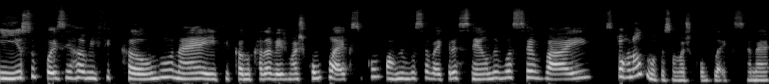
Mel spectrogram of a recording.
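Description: A woman with a high pitch speaks at a moderate pace with hardly any pauses. The sound is dry and close, with no echo. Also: ordinary pitch variation, big swings in loudness. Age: 20s. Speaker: content creator. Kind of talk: casual chat.

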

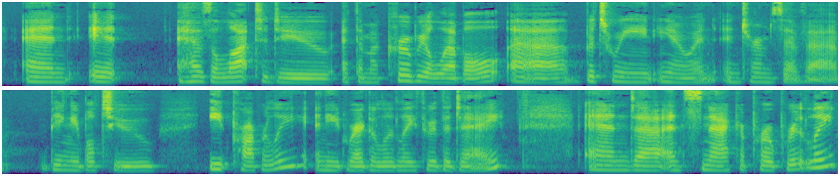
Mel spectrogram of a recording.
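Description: A woman with a very deep, low pitch speaks at a moderate pace with an American accent and ordinary pitch variation, on a very clean recording with a silent background. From US Northeast. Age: 40s. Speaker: workplace strategist and author. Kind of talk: interview.

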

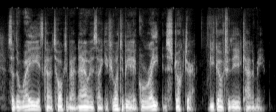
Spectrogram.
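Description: With a Dublin accent, a man talks at a fairly quick pace in a very deep, low voice with a calm tone and a dry, close sound with no echo. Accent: Irish (Dublin). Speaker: breathwork instructor. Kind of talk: casual chat.

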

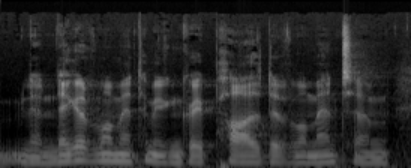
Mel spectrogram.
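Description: A man with an unremarkable speaking voice talks at a fairly quick pace with ordinary pitch variation. The recording is very clean and the background silent. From Canada. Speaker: podcast co-host. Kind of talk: casual chat.

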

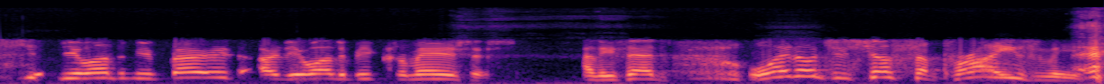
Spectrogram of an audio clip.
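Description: Against noticeable background noise, a man talks at a fairly quick pace, his high-pitched voice full of lively intonation. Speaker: comedian. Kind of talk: casual chat.

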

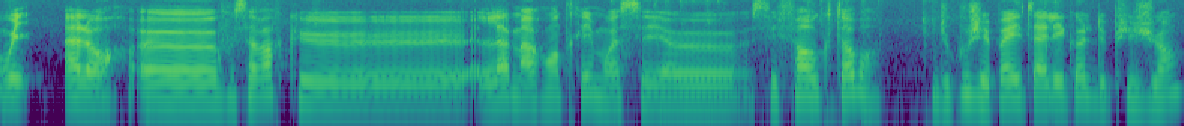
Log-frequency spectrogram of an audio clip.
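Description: Very slowly and in a monotone, flat intonation, a woman speaks at a medium pitch on a very clean recording with a silent background. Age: 20s. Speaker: esports student and streamer. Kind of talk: interview. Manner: casual, slangy with hesitations.

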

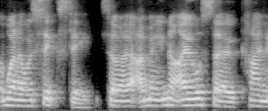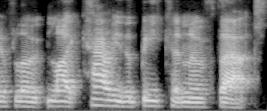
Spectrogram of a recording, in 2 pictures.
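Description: A woman is speaking at a fairly slow pace. Her pitch varies in an ordinary way. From Yorkshire, northern England. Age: 70s. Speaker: writer and journalist. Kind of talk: interview conversation.

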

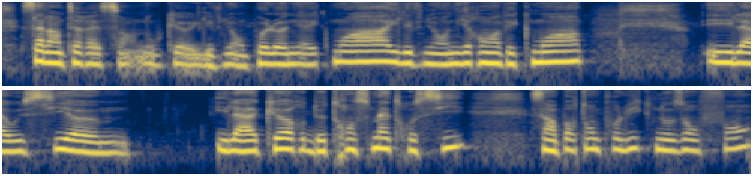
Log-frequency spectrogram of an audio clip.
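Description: A woman with a plain, everyday voice speaks at a moderate pace and medium pitch, with fairly even intonation, in a very clean recording with a silent background. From France, Polish-Iranian parents. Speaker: mother. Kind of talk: personal testimony.

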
